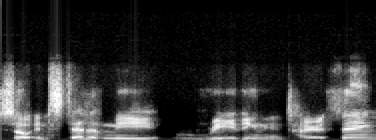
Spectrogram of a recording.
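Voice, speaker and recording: The recording is dry and close, without any echo. It captures a man talking. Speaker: webmaster of a religious studies website. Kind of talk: presentation in a video call. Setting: video call. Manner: fast.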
